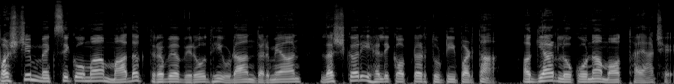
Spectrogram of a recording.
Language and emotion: Gujarati, neutral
